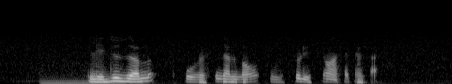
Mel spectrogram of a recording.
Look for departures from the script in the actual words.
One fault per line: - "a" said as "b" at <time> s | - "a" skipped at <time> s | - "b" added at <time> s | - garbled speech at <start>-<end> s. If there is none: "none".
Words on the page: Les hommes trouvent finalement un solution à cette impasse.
- "deux" added at 1.1 s
- "un" said as "une" at 2.7 s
